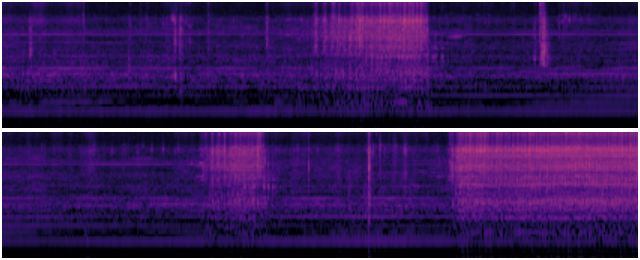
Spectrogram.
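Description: A sewing machine stitches a cushion pillow slip in three bursts of whirring, the last running to the end, with a steady mechanical hum and quieter pauses between runs.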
